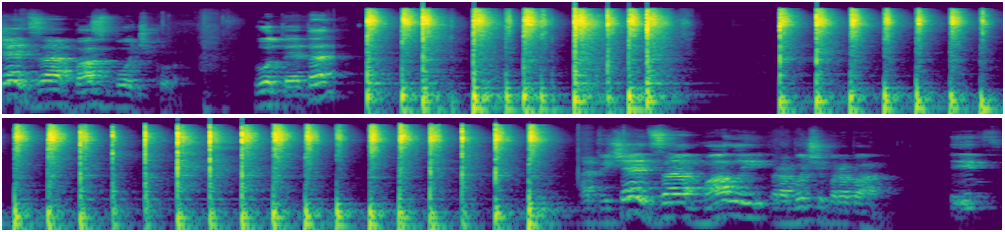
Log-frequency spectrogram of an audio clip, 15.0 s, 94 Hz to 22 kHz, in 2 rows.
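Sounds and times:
cajon slapped by hand: 2.8 - 5.2, 5.8 - 11.9.

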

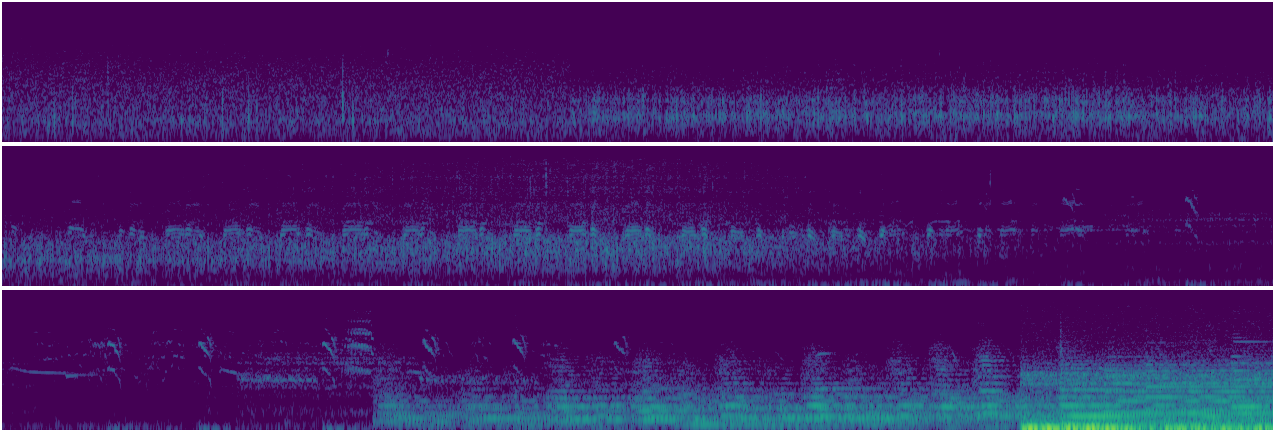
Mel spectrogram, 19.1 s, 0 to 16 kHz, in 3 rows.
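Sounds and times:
steady hiss: 0.0 - 12.6, 17.8 - 19.0
music: 14.6 - 19.0.

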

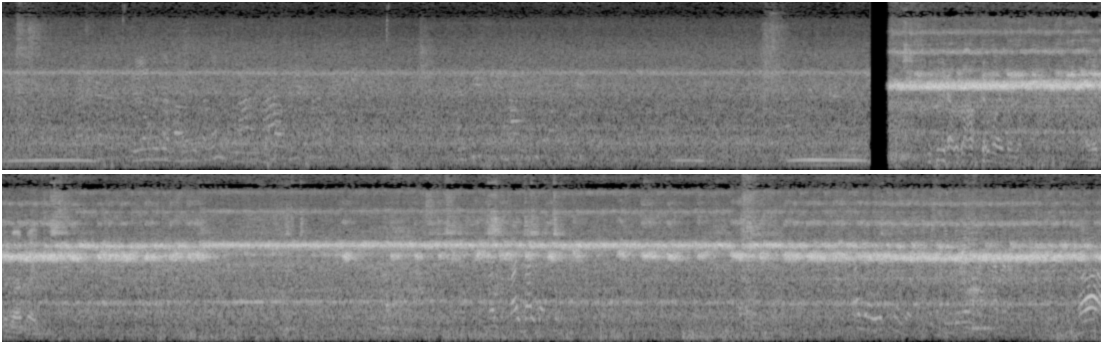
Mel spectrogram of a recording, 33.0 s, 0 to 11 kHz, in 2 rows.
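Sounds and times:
low held tone: 0.0 - 1.6, 10.0 - 10.7, 11.7 - 32.9
ventilation fans whirring: 0.0 - 32.9
faint high whine: 11.7 - 32.9.

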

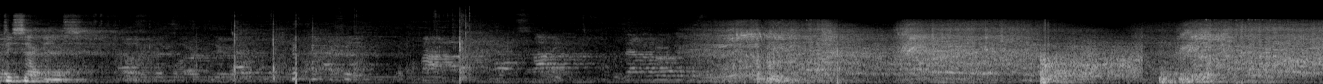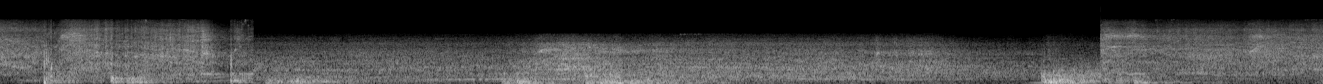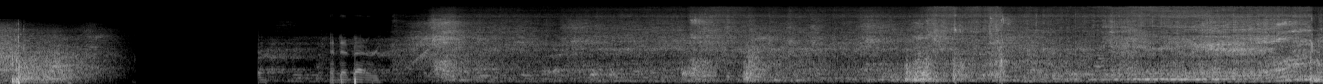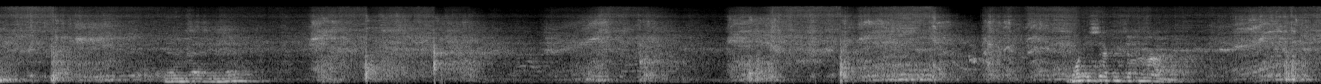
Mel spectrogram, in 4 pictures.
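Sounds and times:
people talking: 0.0 - 7.4, 29.1 - 40.2, 40.8 - 42.4, 50.3 - 51.8
toy truck motor and tyre noise: 7.0 - 15.8, 24.3 - 27.7, 30.4 - 52.9.

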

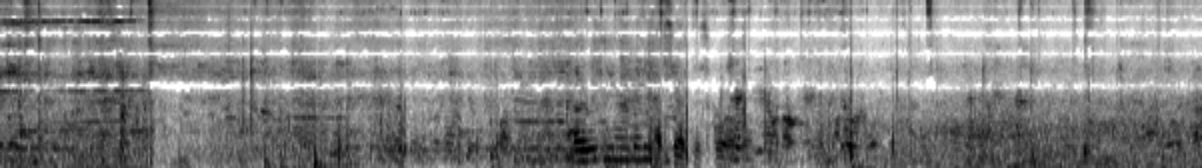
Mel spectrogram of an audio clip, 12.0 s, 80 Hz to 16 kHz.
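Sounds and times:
bus drive hum: 0.0 - 12.0.

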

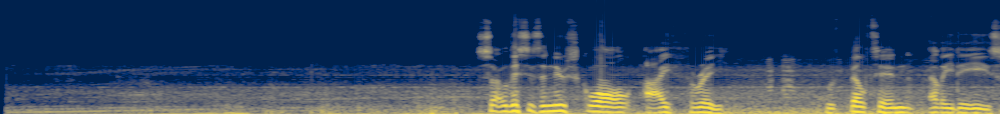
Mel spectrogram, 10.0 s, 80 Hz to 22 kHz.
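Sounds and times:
motorcycle engine rumbling: 0.1 - 10.0.

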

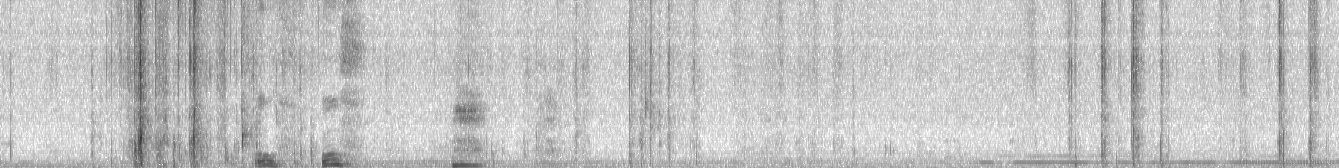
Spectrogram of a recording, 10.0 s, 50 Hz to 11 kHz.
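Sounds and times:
faint steady tone: 2.7 - 10.0.

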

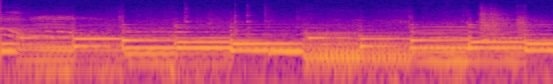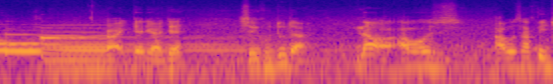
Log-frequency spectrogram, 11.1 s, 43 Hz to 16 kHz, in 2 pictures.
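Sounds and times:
electronic piano chords: 0.0 - 11.0.

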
